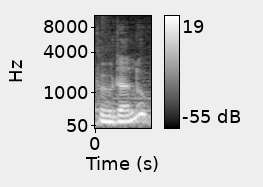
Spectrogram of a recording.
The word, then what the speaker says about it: Boodaloo: Maybe the snails are all Boodaloo, but you say it like A loop. a loop. Boodaloo.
